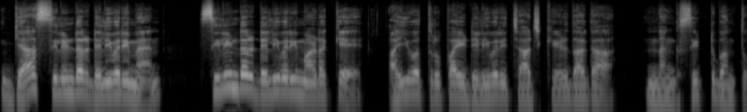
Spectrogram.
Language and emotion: Kannada, sad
